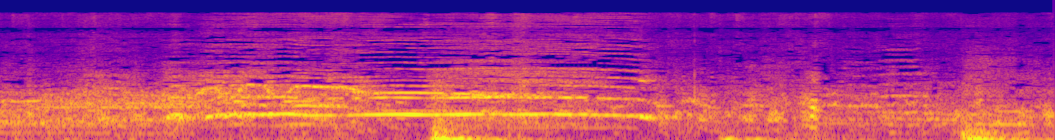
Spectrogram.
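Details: On a hatchery breeding farm, a Black Copper Marans rooster crows one sustained, level call of about two seconds, followed by clucks and low thumping knocks.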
